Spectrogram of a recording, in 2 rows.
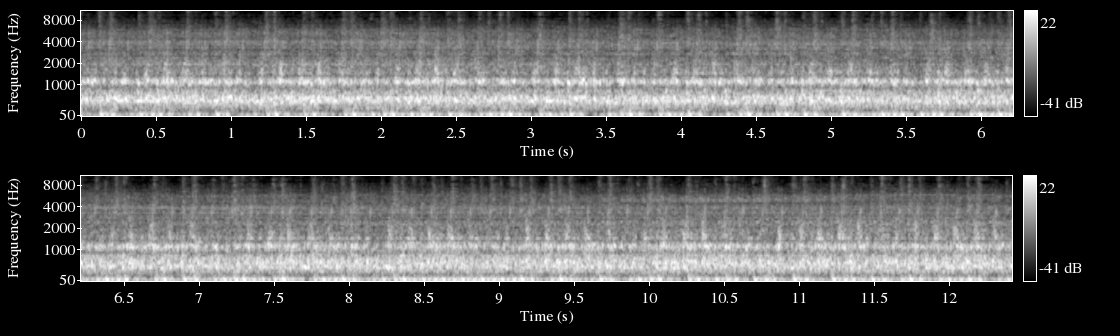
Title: Buell XB9 sx 2005 Bruit moteur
